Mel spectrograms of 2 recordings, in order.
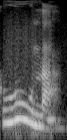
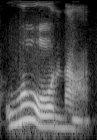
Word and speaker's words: Лоона: Кстати, ее второе имя часто произносят как Луна на английский манер. Но нет, она именно Лоона с 2 О.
